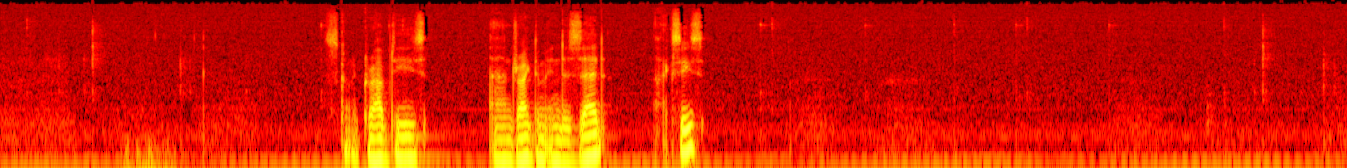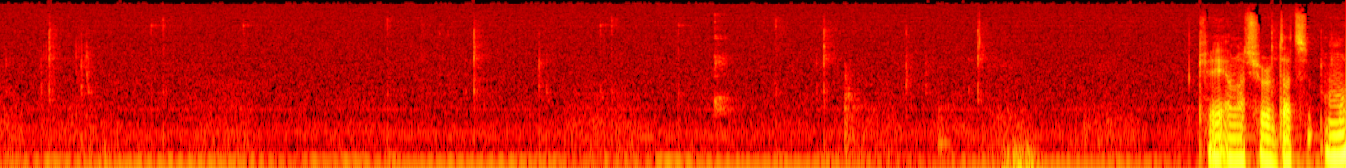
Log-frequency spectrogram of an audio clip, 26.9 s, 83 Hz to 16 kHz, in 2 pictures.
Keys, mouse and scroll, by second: 1.4 click, 1.6 click, 13.4-15.8 middle drag, 19.1 middle click, 20.3-22.4 drag, 22.4-23.8 middle drag.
